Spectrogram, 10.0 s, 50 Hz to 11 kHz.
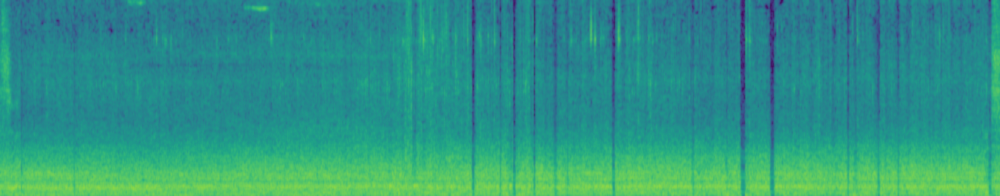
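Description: Steady rush of wind and road noise at a handlebar-mounted camera on a Citycoco Skyboard BR30 electric scooter accelerating on a straight to about 50 km/h, with a faint steady whine underneath.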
